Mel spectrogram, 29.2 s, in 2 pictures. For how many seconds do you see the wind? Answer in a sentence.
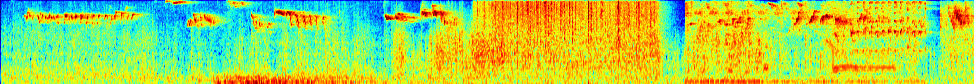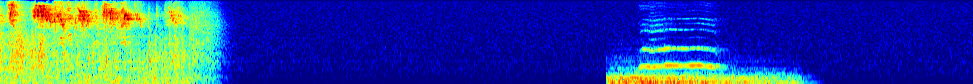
The wind can be heard for 18 seconds in total.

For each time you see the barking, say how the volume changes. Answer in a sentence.
You can't hear the barking here.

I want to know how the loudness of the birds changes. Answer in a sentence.
The loudness of the birds goes up, then down.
